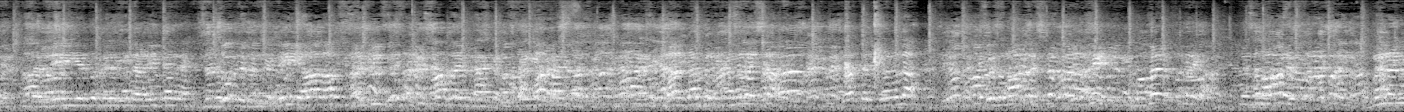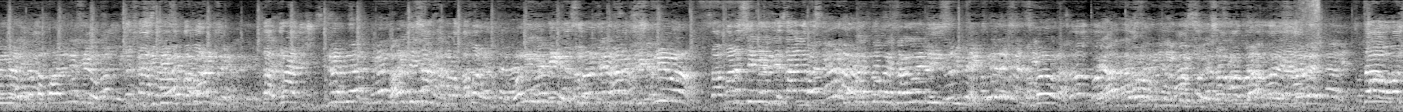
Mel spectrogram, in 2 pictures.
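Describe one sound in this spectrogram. Several men argue loudly and talk over one another close by.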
